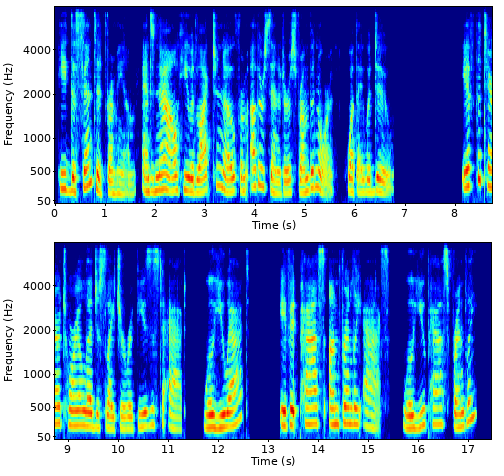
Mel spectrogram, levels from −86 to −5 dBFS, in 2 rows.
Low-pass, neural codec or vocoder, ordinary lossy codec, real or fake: 7.2 kHz; none; Opus, 24 kbps; real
